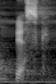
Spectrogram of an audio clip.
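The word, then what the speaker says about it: BISC: this that I call bisque just because it rhymes with risk and Sisk and I thought it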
